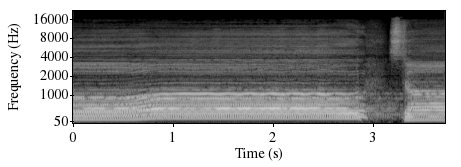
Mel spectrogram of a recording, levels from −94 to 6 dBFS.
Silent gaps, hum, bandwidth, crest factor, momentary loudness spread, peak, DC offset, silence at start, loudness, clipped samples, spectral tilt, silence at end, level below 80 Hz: none; none; 16.5 kHz; 12 dB; 6 LU; -6 dBFS; under 0.1%; 0 s; -19 LUFS; under 0.1%; -6 dB/octave; 0 s; -70 dBFS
